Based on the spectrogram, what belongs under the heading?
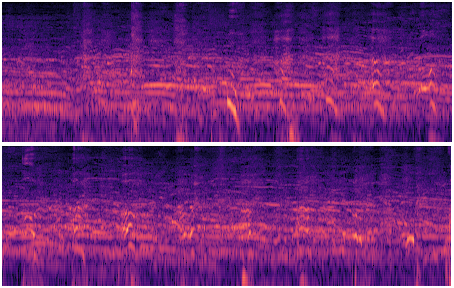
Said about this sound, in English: The crowd is getting larger. We must be getting closer to Lance.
